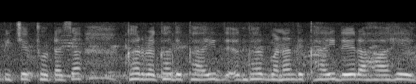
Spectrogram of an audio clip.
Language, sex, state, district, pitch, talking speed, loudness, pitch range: Hindi, female, Uttar Pradesh, Jalaun, 230 Hz, 170 wpm, -17 LUFS, 225-240 Hz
